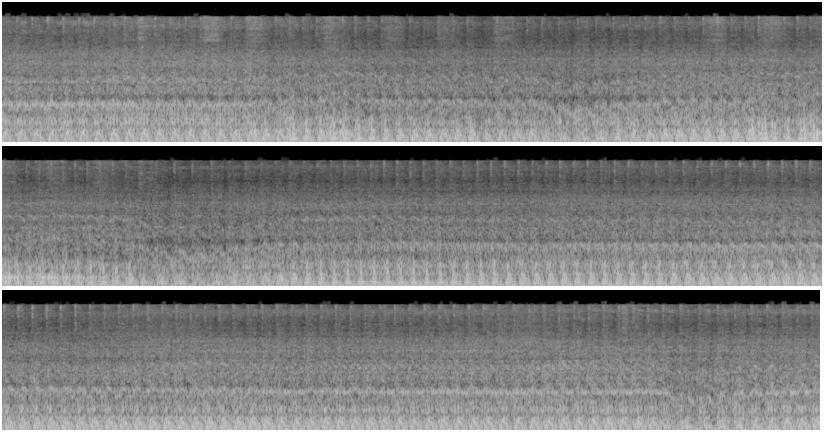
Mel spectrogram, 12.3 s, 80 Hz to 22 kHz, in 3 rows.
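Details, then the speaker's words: Honda CBR400RR NC23 four-cylinder, just started on petrol poured down the fuel pipe plus carb spray, water leak: lumpy, uneven loping idle, firing only on cylinders one and two; three and four stone cold, not firing. "right believe it or not that was only firing on cylinders one and two um because that's hot that's hot them to a stone cold so uh so three and four are not firing"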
